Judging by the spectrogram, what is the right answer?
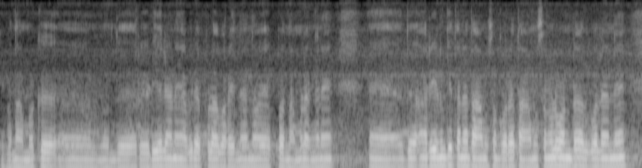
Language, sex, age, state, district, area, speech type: Malayalam, male, 45-60, Kerala, Idukki, rural, spontaneous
